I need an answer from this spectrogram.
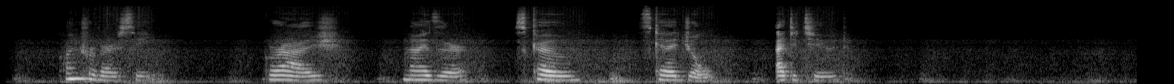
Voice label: six words, female; brasilia brazil male

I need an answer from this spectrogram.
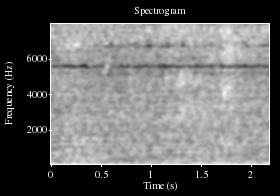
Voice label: female voice saying my name in bedroom

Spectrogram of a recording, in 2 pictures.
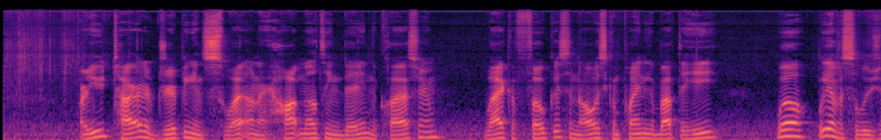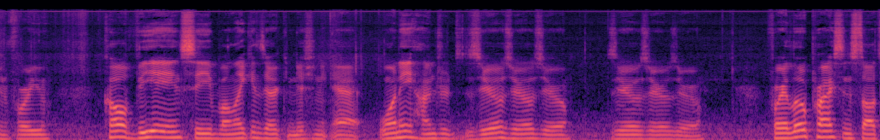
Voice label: radio commercial

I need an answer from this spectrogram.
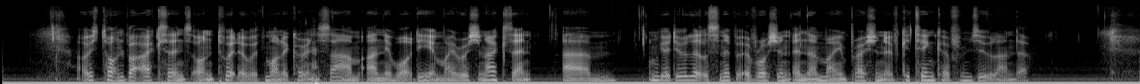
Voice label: accents

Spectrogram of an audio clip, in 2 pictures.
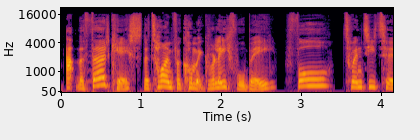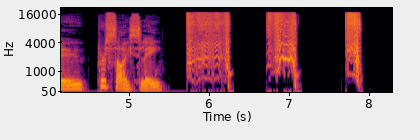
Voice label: speaking clock

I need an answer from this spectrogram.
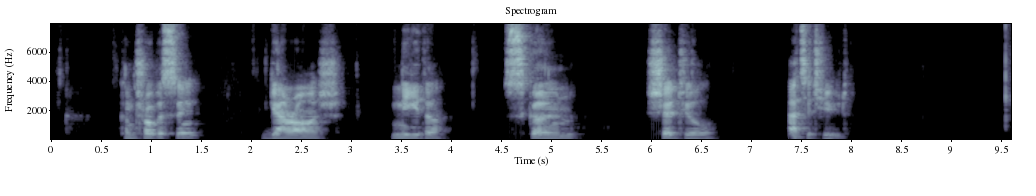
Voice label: Wilmslow UK male

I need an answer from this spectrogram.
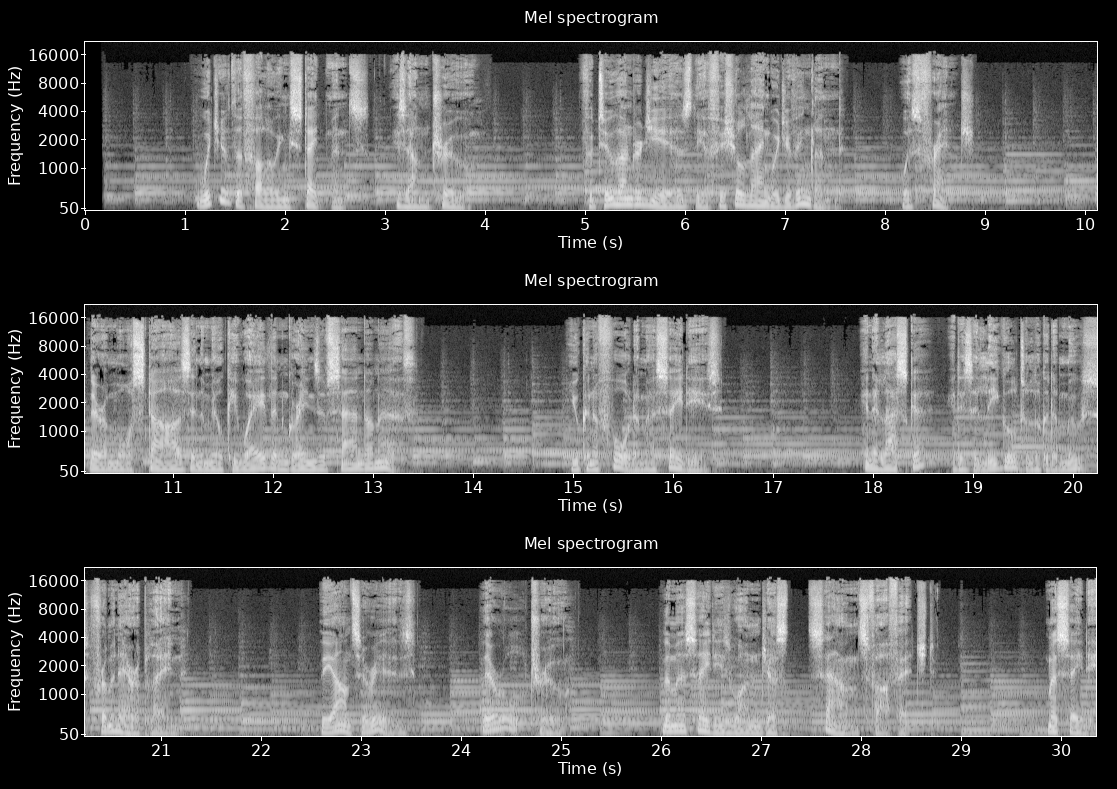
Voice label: advert; mercedes uk

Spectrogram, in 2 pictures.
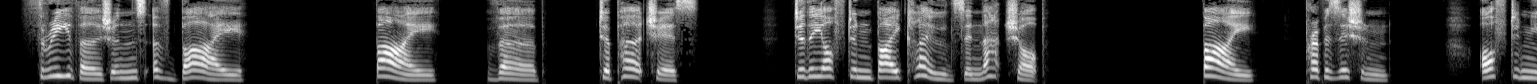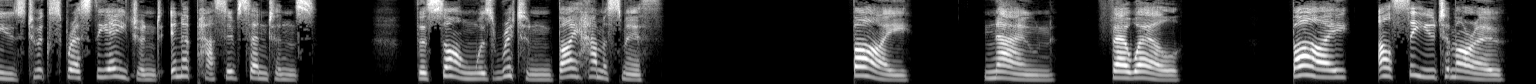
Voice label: british accent training buy by bye

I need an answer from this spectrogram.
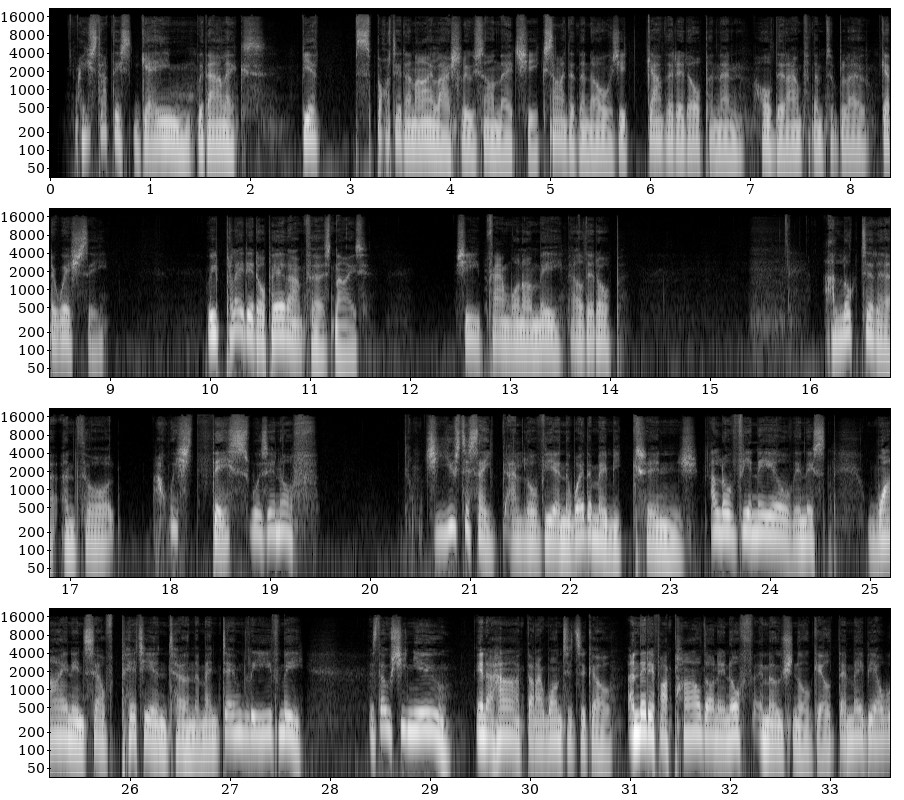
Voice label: drama dogs barking

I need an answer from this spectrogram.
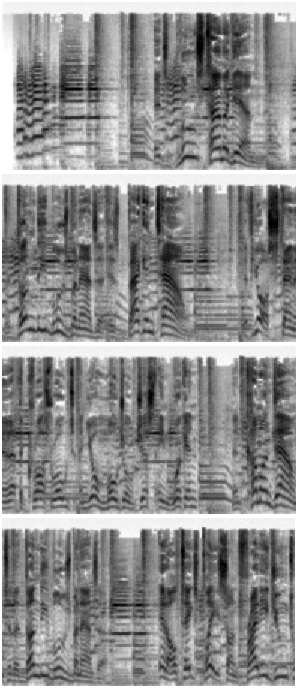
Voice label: voiceover showreel

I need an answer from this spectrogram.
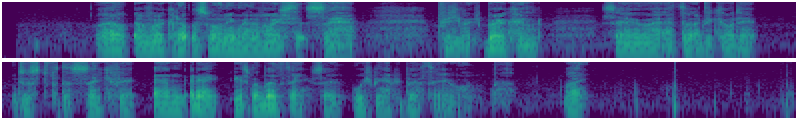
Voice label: dead voice manflu

